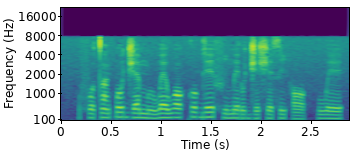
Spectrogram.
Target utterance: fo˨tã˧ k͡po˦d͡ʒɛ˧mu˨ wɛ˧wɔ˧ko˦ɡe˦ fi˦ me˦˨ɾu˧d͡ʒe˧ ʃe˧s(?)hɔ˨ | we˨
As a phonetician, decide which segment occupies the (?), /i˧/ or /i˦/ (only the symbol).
i˧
